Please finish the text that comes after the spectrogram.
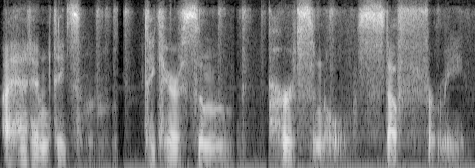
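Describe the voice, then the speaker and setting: A man's voice: fairly low pitch, lively intonation, unhurried, pushed and bright, slightly rough, no echo, full character voice, poor audio. A man playing a reserved, secretive male school principal in an amateur table read. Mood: guarded.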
